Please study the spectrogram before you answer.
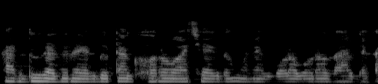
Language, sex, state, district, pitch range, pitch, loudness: Bengali, male, West Bengal, Purulia, 135-140 Hz, 135 Hz, -38 LUFS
